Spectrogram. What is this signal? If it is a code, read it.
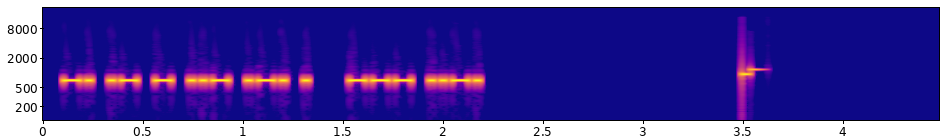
Morse code, heard as a keyed tone, about 44 wpm, 700 Hz. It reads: NATURE OF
